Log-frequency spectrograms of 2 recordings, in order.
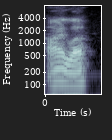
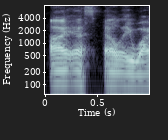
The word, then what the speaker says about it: Islay: to the if you know where isla is you probably don't know it's like it's spelled i-s-l-a-y like islay if you don't speak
